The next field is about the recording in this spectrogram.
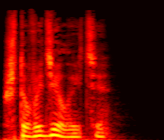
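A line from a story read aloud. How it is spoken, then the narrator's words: Whisper. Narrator (Russian): шепнул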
